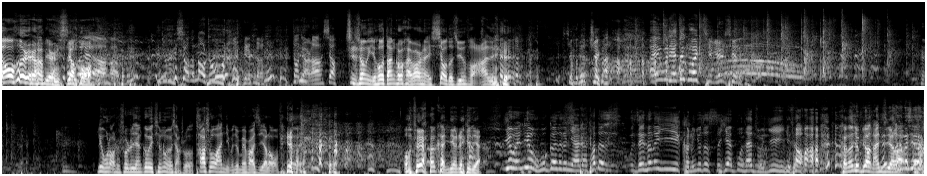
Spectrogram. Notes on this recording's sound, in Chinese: 本期一言不合首次尝试线下录制，三位主播和现场四十位观众一起。感谢果麦文化2040书店为本期节目提供的场地支持。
